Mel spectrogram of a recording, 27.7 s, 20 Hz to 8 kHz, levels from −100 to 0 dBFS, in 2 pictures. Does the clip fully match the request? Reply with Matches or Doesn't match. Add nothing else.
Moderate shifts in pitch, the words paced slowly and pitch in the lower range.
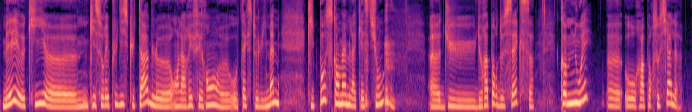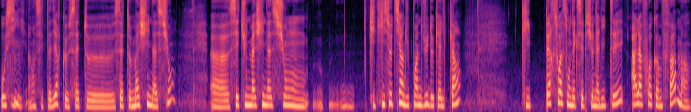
Doesn't match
